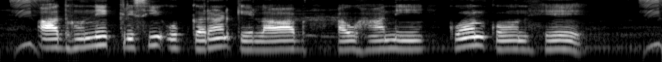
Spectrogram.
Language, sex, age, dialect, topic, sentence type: Chhattisgarhi, male, 36-40, Eastern, agriculture, question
